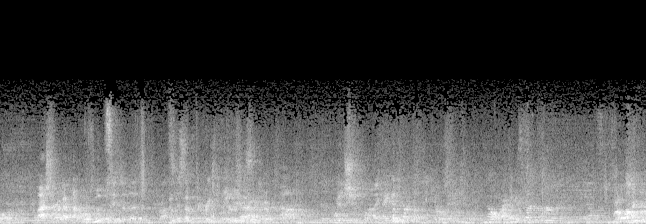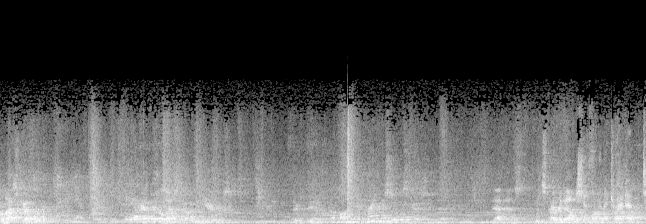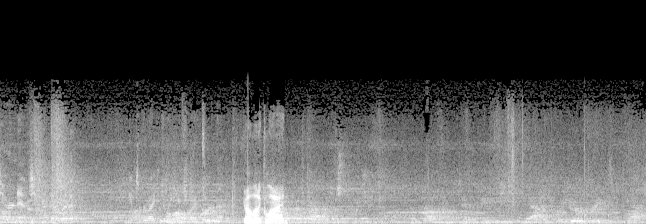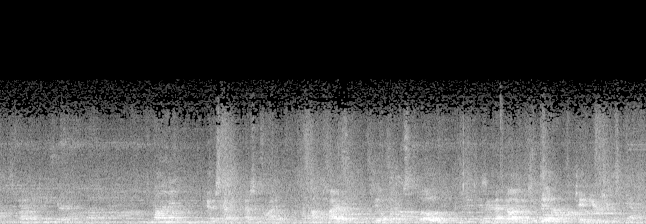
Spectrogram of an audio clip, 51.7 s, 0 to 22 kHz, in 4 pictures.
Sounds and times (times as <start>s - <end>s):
Speech: 30.7s - 31.8s.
